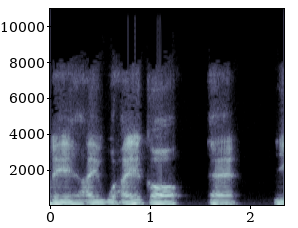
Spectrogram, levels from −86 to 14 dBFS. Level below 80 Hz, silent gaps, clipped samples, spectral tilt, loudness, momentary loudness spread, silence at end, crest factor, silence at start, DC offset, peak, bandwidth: -52 dBFS; none; under 0.1%; -7 dB/octave; -14 LUFS; 12 LU; 0 s; 14 dB; 0 s; under 0.1%; 0 dBFS; 8 kHz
